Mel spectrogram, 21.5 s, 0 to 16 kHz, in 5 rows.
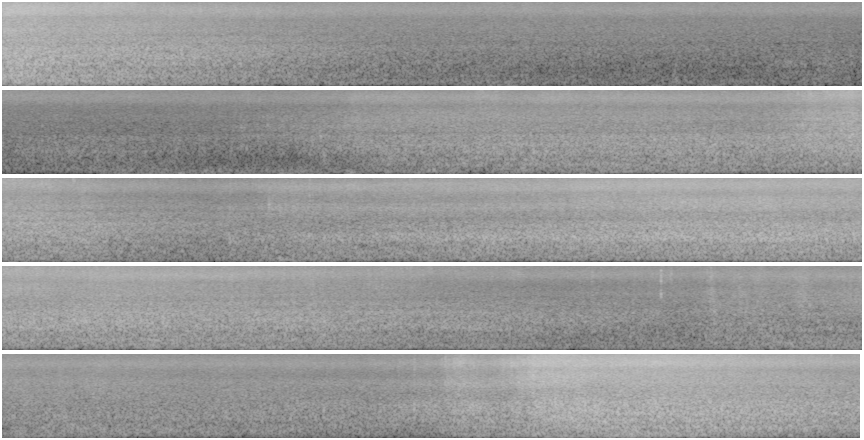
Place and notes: In the beach, Sound of the waves
Zoom H2n MS +XY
